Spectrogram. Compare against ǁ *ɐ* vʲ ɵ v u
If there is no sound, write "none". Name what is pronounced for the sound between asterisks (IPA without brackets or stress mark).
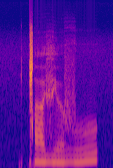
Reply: ɐ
